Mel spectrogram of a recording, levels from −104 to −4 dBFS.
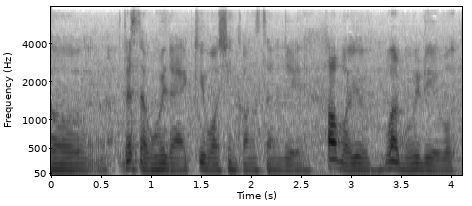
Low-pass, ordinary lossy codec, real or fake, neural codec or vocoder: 7.2 kHz; none; fake; codec, 16 kHz in and 24 kHz out, 2.2 kbps, FireRedTTS-2 codec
